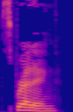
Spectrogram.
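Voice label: "spreading", English, British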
